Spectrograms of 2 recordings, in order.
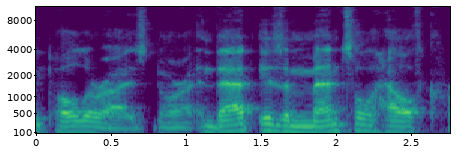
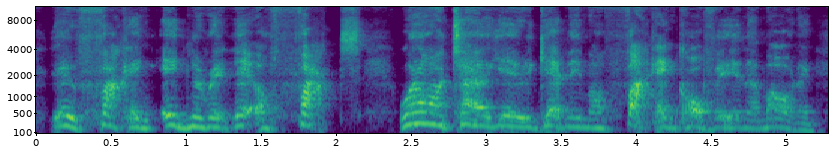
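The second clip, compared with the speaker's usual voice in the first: high-pitched, irate English accent, imitated; angry London Englishman; 10 semitones higher than usual. English guy lambasting Filipino restaurant workers, angry London accent. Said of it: "this English guy from London or whatever was lambasting".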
